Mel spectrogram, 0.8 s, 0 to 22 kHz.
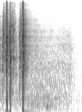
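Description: Glock 17 Gen 6 pistol trigger: two sharp, crisp clicks in quick succession, very close and loud, followed by a faint small knock and then silence.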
